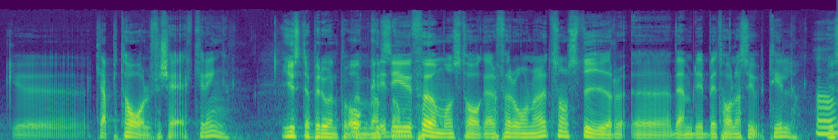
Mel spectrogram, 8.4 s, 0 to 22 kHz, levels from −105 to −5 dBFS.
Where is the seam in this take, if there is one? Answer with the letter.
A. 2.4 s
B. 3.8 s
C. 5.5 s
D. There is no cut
B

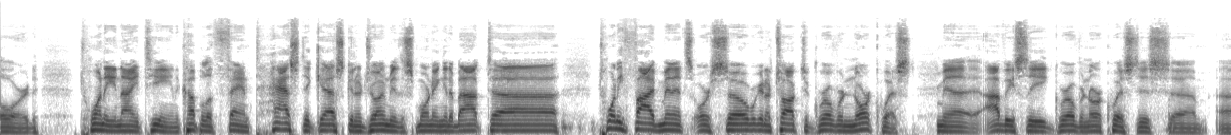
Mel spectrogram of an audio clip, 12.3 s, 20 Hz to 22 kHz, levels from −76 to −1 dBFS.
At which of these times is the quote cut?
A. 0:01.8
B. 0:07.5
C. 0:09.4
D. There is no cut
C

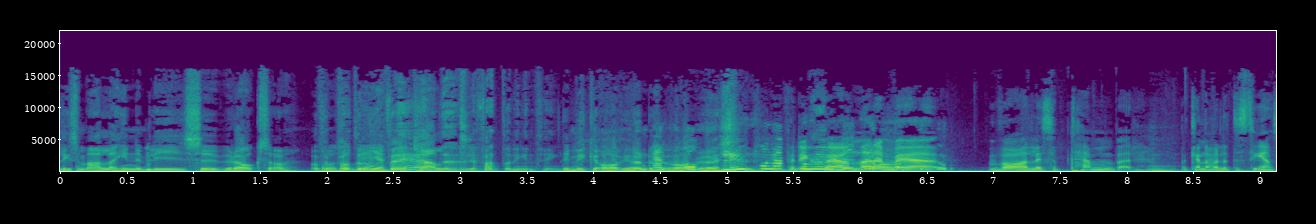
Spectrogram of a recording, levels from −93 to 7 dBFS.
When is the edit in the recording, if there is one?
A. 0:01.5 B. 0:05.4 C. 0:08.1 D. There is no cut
D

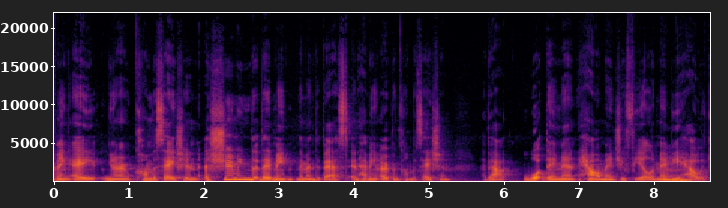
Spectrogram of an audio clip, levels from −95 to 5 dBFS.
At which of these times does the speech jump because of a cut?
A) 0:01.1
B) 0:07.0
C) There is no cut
C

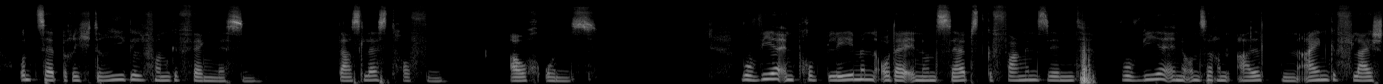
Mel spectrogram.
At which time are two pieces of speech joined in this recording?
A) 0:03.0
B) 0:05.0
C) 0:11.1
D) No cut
C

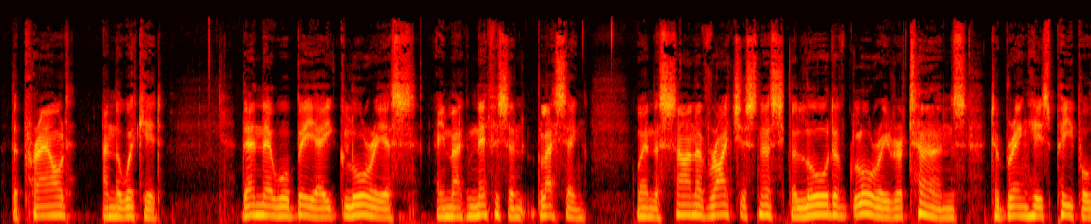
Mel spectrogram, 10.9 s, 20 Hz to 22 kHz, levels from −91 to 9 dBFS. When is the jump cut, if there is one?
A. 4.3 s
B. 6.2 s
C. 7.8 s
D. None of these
C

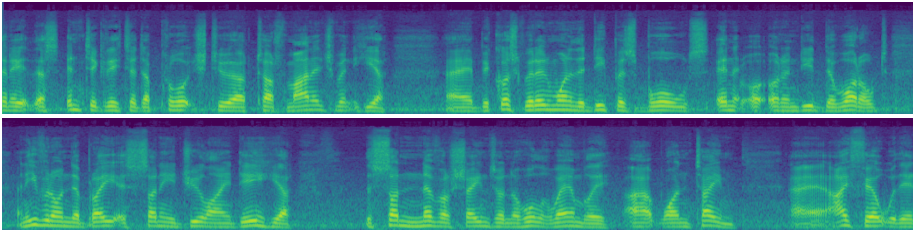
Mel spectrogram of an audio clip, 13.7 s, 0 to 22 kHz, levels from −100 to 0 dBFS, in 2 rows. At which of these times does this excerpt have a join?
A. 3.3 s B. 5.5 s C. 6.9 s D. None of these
B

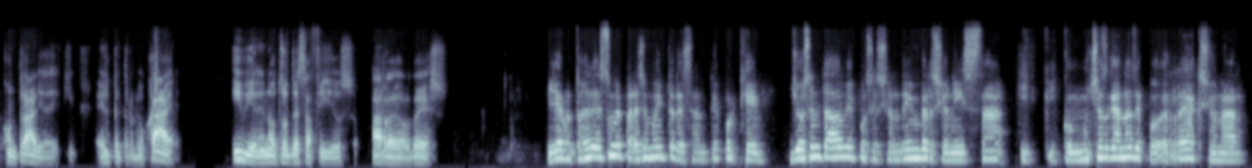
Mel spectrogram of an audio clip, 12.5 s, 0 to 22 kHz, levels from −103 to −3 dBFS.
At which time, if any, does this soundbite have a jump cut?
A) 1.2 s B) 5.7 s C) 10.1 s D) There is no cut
C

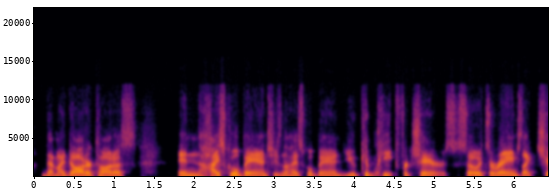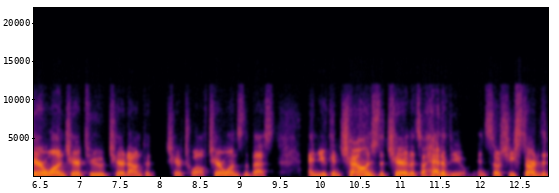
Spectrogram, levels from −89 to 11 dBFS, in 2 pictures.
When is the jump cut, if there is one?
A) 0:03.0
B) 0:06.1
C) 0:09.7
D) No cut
D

